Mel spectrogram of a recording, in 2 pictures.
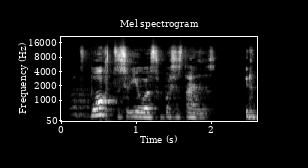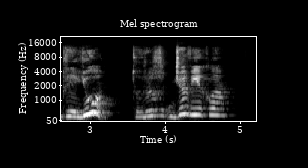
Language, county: Lithuanian, Vilnius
